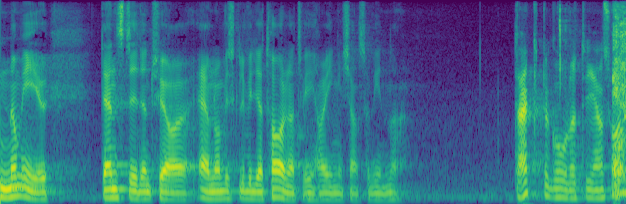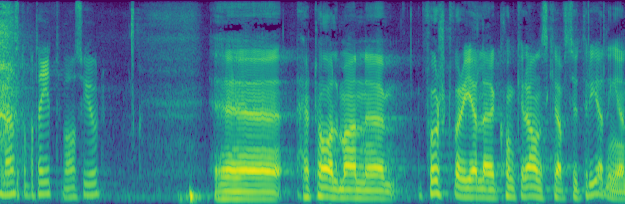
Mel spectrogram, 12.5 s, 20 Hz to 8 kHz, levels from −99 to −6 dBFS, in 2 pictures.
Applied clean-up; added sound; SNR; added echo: none; none; none; none.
